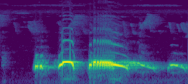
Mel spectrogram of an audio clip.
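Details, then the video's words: Clean spotted dove call used for luring birds: a soft short lead-in, then a strong mellow coo and a drawn-out, gently falling purr, ending with a quieter coo; no other sounds. "SUARA TEKUKUR JERNIH COCOK UNTUK PIKAT"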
